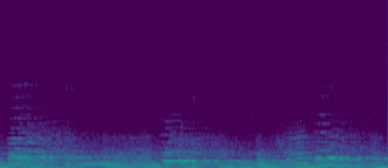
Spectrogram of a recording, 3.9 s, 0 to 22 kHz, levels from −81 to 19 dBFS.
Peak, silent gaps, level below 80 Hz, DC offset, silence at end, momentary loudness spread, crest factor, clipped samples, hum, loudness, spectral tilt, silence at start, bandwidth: -22 dBFS; none; -42 dBFS; under 0.1%; 0 s; 5 LU; 14 dB; under 0.1%; none; -37 LUFS; -7.5 dB/octave; 0 s; 11 kHz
